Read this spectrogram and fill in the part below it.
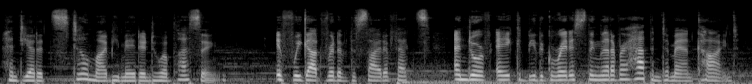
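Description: A woman's voice: mid-range voice, fairly even intonation, fairly quick, faint music behind, natural voice. A woman playing a calculating, self-assured female scientist villain in an anime dub, with composed, coaxing delivery. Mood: defensive, earnest. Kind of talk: dramatic anime dub acting.

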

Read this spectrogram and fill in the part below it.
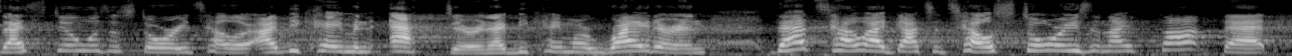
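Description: A woman's voice: high voice, fairly bright tone. A young woman preaching a sermon, telling stories animatedly and acting out what she says. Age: young adult. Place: large stone chapel. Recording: long hall reverb.

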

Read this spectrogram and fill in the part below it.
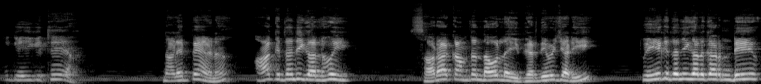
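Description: Husband role played by an actor, high-pitched, demanding and puzzled. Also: male voice, quick pace, faint music behind, lightly acted. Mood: questioning. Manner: calling out, questioning. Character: husband, puzzled and pushing back. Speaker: husband in a family drama. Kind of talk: domestic drama acting.

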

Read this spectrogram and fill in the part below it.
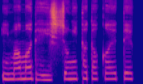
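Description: A woman plays a shy young female android fighter from an anime game. The voice is high and unhurried, recorded very dry. The delivery is anxious and earnest, with timid, stammering hesitations. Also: little pitch movement, a little mellow, no room sound, close to an everyday voice. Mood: defeated, resigned. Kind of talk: Japanese anime game voice lines.

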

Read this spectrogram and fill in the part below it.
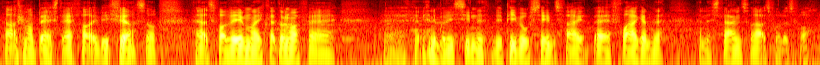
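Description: Fast-talking gravelly Scottish footballer. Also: male voice, fairly low pitch, little pitch movement, slight background noise. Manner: quick, gravelly, casual, says "aye". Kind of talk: post-match interview. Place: outdoors pitchside at a stadium. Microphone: handheld interview mic, close camera.

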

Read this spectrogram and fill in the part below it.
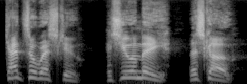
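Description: An actor playing a tough, focused British special forces soldier in a military video game, giving clipped, commanding combat callouts. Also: male voice, sits high, expressive, normal speed, pushed and bright, dry recording, studio quality, heavily acted. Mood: low, controlled. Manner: clipped, commanding, terse radio-style callouts.

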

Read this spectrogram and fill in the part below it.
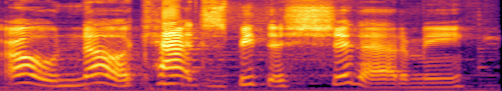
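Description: A woman doing casual let's play commentary as a game streamer, amused and quick to laugh. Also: mid-range voice, sing-song, sharp tone, faint music behind, rough recording.

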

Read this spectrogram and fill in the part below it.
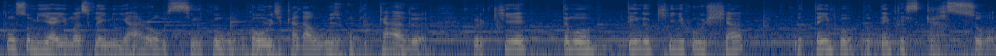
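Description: A young man with a Brazilian Portuguese accent giving playful, rambling gameplay commentary with roleplay jokes and sudden excited outbursts, recorded indoors at home. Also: on the high side, unhurried. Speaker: gameplay streamer. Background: faint game music.

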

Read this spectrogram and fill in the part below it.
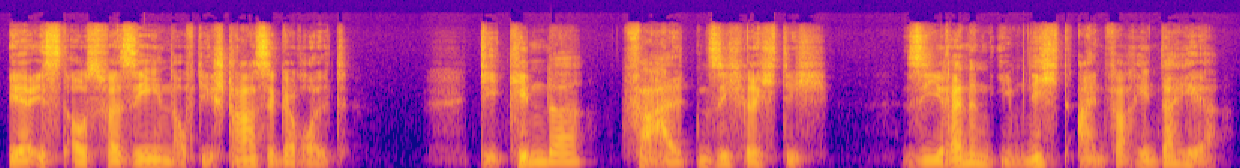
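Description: A low, husky-voiced man as a friendly teacher in a children's learning game. His scripted narration is patient and encouraging, with very lively intonation. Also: unhurried, no echo, clean studio sound, full character voice. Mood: instructive. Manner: encouraging, clearly didactic. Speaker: instructor and narrator.

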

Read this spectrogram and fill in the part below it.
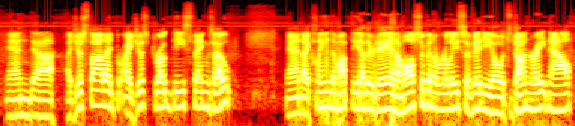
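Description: A man's voice: mid-range voice, a little fast, a bit bright. A middle-aged man, rambling casually as he shows off snowmobiles outdoors in the snow, with lots of "you know" and "uh". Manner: folksy, plain-spoken, lots of fillers like "you know" and "uh". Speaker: channel host showing snowmobiles. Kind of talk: casual rambling walkaround talk. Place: outdoors in a snowy yard.

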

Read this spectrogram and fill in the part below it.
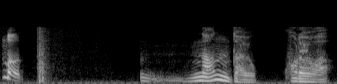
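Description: An exasperated young officer in an anime audio drama, scolding like a stern senior. The voice is fairly high and very animated, on a slightly dull recording with music. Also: male voice, slow, slightly rough, full character voice. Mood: startled.

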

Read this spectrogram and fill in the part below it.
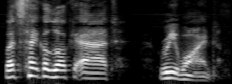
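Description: A man's voice: on the high side, very animated, unhurried. A man presenting a hands-on repair demonstration, explaining methodically and pointing things out step by step.

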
